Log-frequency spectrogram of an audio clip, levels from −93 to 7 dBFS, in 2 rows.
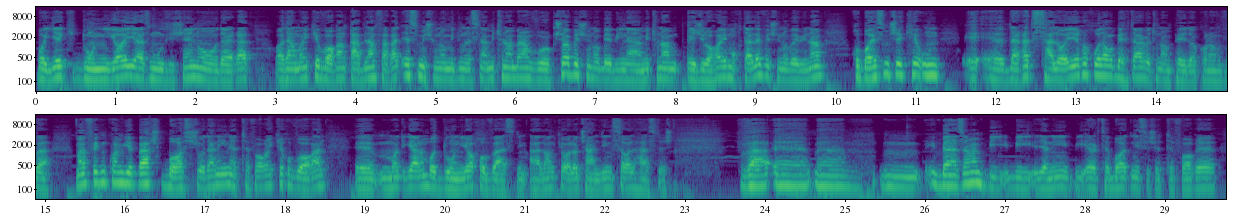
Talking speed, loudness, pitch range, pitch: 150 wpm, -29 LUFS, 110-135 Hz, 120 Hz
